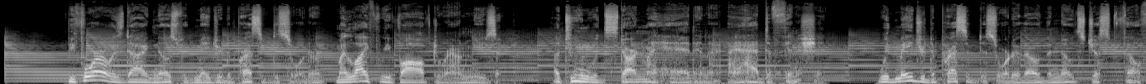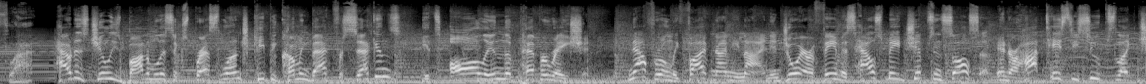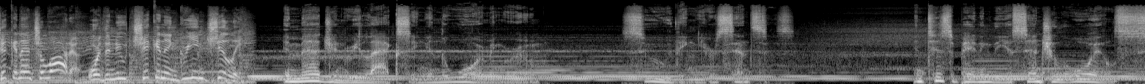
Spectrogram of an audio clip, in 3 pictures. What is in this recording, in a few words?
Commercial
